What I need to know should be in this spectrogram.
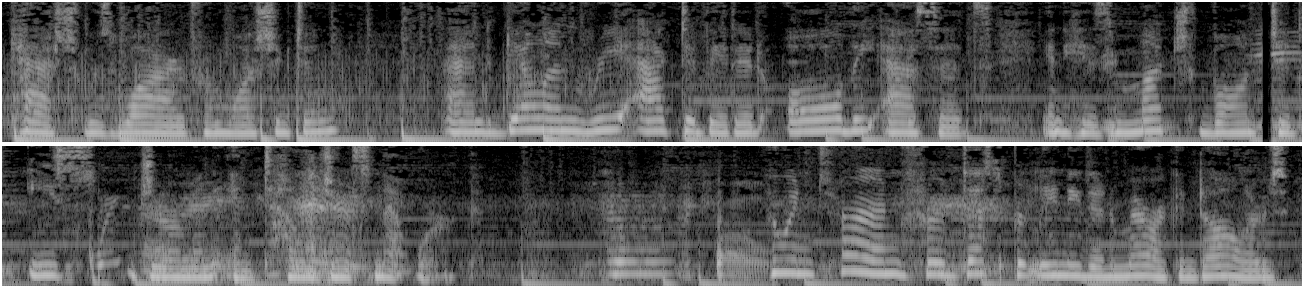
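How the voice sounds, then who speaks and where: Woman playing wry cold war insider narrating a radio drama, calm storyteller, loud music behind. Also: medium pitch, a little slow, close to an everyday voice. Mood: composed. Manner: storytelling, knowing, composed.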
